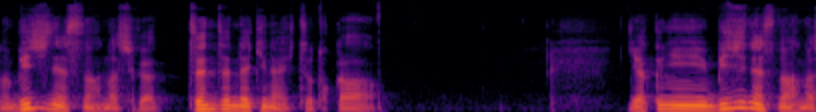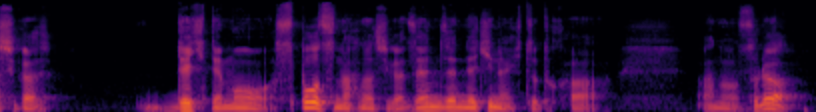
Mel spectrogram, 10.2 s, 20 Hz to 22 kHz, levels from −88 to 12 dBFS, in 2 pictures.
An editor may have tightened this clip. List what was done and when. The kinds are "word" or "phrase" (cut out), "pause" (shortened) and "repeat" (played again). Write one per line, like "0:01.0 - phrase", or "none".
none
